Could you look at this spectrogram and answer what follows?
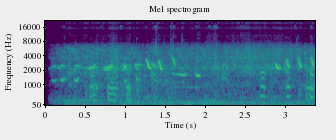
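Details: Roosters and hens making noise together on a chicken farm: a dense chorus of short, rising, squawky clucks repeated irregularly, with several birds overlapping and a steady background hum.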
